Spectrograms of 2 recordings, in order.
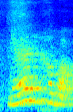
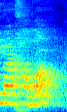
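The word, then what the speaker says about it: merhaba: Мерхаба. Вот обратите внимание. H, то есть х, как в татарском языке хейкель произносится мягко. Х. Мерхаба. Не мархаба, а мерхаба.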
